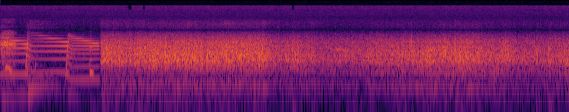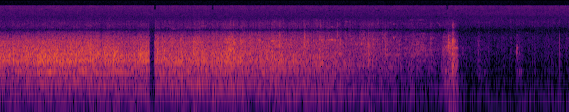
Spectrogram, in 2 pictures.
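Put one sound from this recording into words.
A car engine rumbles as a car drives up and stops.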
